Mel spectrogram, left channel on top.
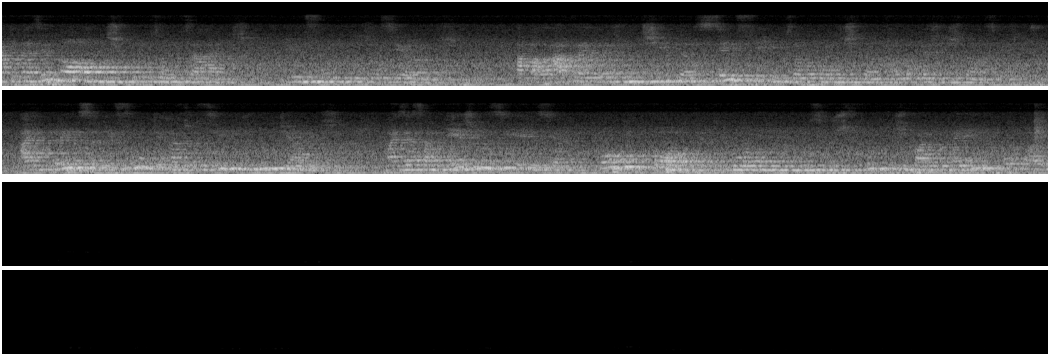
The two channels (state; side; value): silent; right; 60 dB below the other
